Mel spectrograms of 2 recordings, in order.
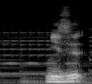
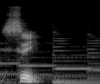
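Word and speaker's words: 水: And this kanji character has two pronunciations, mizu and sui, mizu and sui.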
